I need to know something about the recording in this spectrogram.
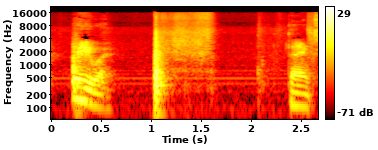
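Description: A hand slaps down on a cardboard box.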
